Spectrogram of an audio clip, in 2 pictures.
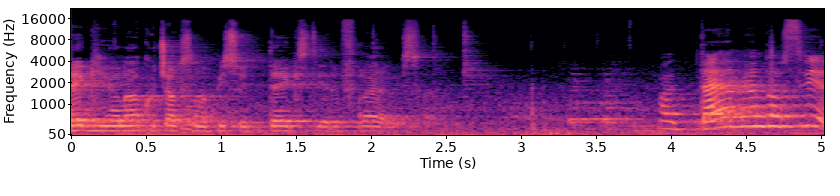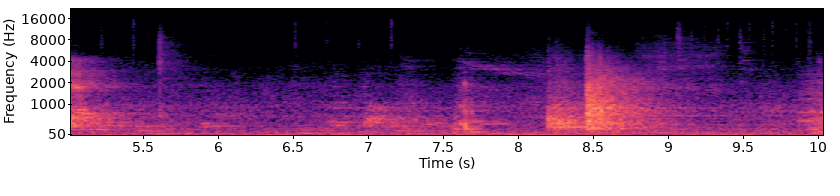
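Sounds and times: acoustic guitar handling knocks: 0:08.2 - 0:08.9.

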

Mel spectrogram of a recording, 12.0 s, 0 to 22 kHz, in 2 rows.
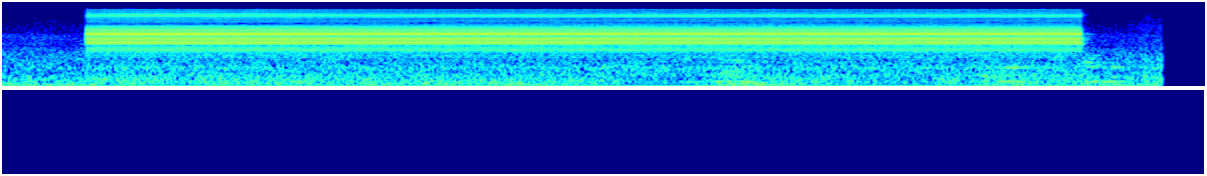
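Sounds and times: high-pitched buzzer tone: 0:00.4 - 0:05.5.

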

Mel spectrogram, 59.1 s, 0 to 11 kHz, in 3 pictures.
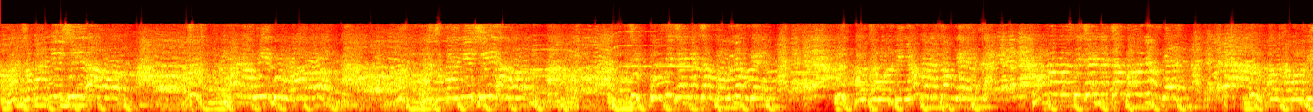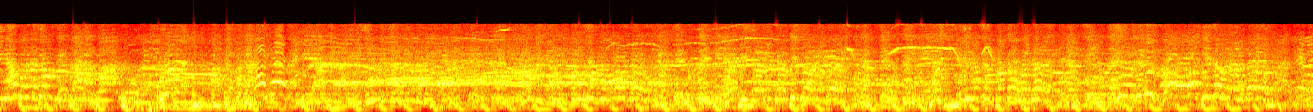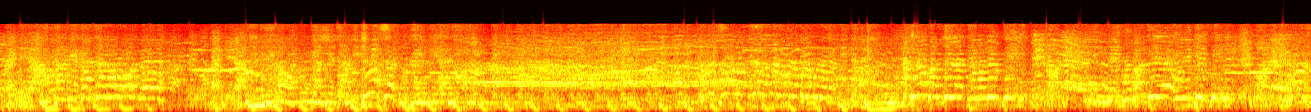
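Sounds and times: man speaking into microphone: 0:00.0 - 0:02.0, 0:02.8 - 0:05.0, 0:05.9 - 0:08.2, 0:09.4 - 0:11.6, 0:12.5 - 0:14.8, 0:15.5 - 0:17.9, 0:18.8 - 0:20.8, 0:23.5 - 0:24.4, 0:27.4 - 0:29.7, 0:30.6 - 0:32.4, 0:33.6 - 0:35.6, 0:40.1 - 0:41.9, 0:44.7 - 0:46.3, 0:49.8 - 0:52.1, 0:52.9 - 0:54.7, 0:56.0 - 0:58.0
steady bass beat: 0:00.0 - 0:11.7, 0:12.5 - 0:14.9, 0:15.5 - 0:41.8, 0:42.8 - 0:54.8
crowd shouting and singing: 0:00.0 - 0:59.0
loud amplified music: 0:00.0 - 0:59.0.

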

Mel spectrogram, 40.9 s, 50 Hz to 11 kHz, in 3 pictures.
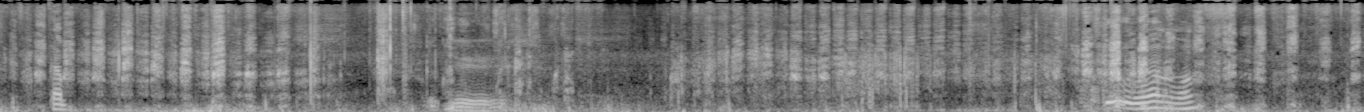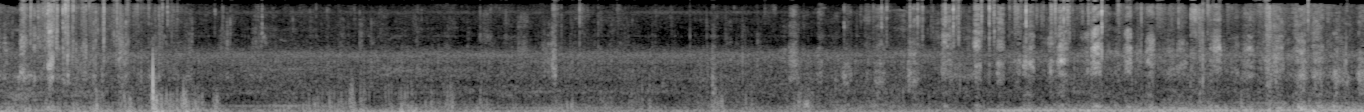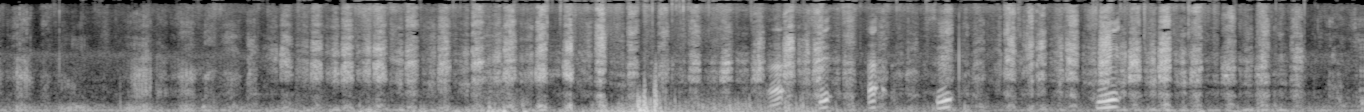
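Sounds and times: dog panting hard: 0:00.0 - 0:14.7, 0:21.6 - 0:40.9.

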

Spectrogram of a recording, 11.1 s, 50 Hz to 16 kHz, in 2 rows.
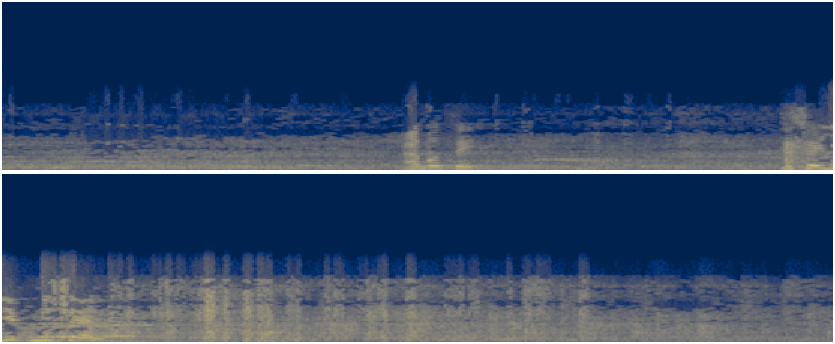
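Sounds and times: room noise of large chamber: 0:00.0 - 0:11.0.

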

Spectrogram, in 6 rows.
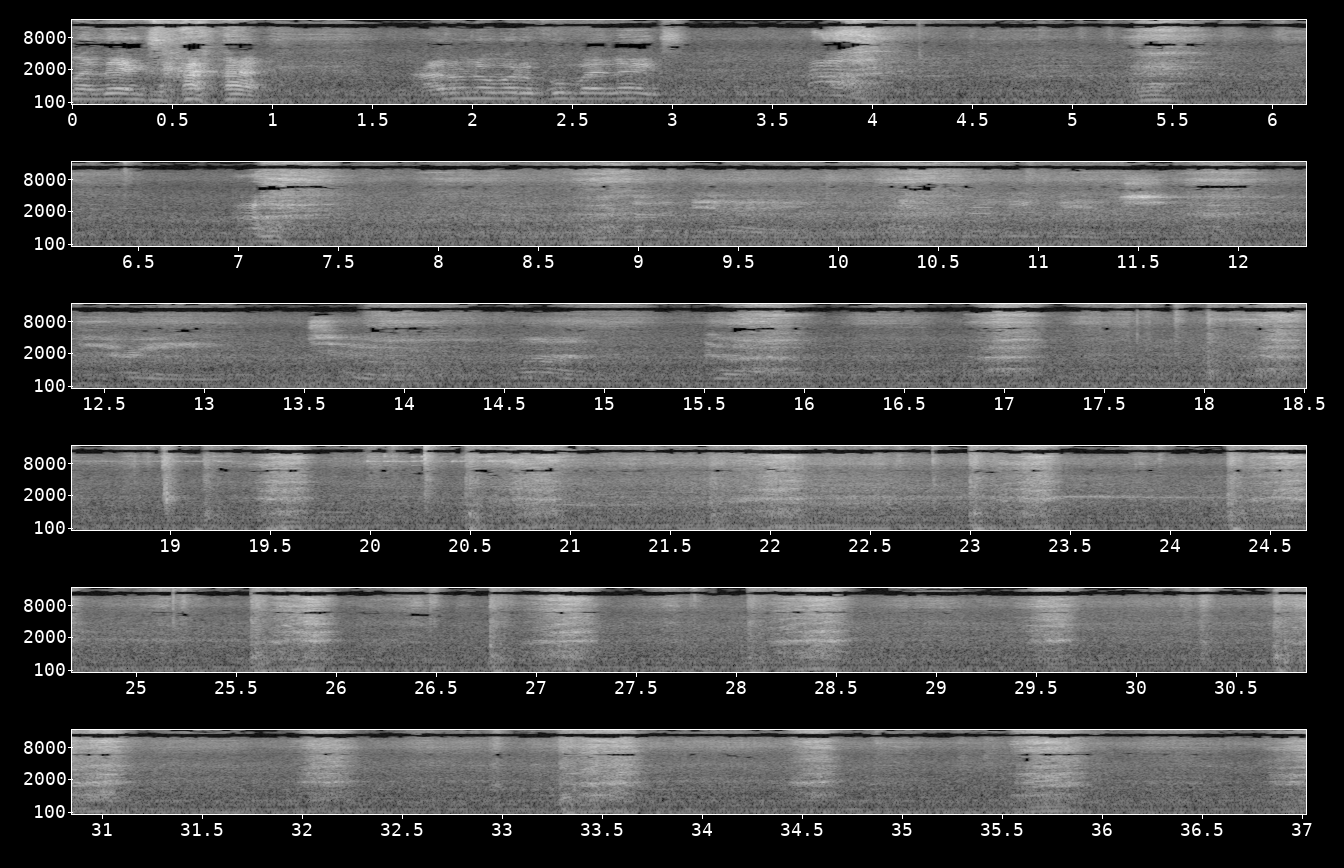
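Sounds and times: man gasping for breath: 0:15.0 - 0:29.8, 0:30.7 - 0:37.0
bare feet landing on mat: 0:23.0 - 0:23.4, 0:25.5 - 0:26.0, 0:26.7 - 0:27.1.

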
